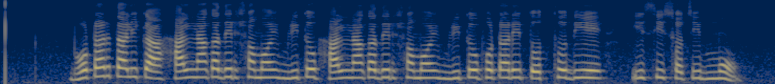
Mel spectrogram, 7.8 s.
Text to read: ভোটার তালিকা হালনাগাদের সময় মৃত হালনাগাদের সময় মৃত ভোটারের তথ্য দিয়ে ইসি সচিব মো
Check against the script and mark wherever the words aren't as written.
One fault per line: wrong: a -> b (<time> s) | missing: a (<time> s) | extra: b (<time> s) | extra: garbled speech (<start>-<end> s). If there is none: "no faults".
no faults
